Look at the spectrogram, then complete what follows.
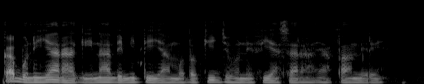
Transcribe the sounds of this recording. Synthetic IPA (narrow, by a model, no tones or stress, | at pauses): ka̰bonijaɾaɡenaðemitejamoðɔkid͡ʒonefiasaɾajafameɾe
